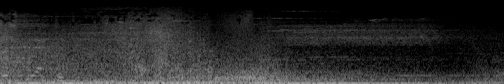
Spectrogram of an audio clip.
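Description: A game's magic blasts burst loudly.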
